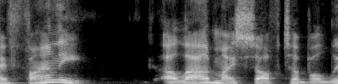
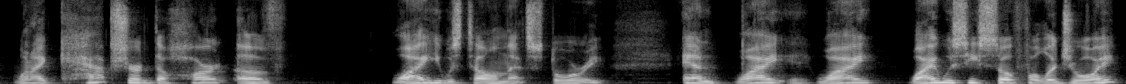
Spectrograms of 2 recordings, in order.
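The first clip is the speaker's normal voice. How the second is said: ordinary talk, nothing marked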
